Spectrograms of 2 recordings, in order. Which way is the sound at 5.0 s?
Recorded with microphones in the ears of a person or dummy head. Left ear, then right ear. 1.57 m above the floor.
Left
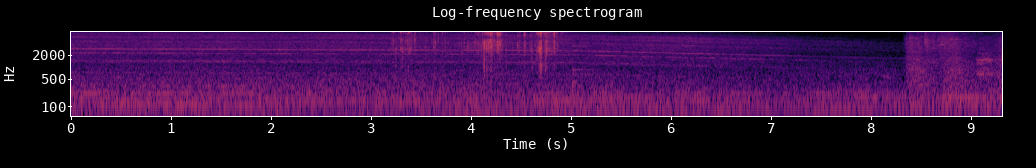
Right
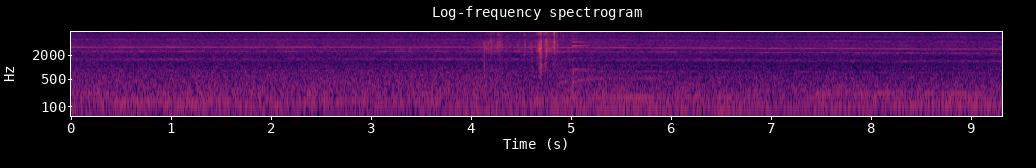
45° right (ahead or behind).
